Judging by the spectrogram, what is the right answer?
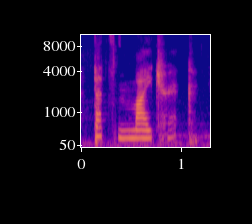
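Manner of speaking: grumbling, muttered half under the breath. Narrating a scene, voicing a character after her sword vanishes, muttering under breath. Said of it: "She like mutters under her breath".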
